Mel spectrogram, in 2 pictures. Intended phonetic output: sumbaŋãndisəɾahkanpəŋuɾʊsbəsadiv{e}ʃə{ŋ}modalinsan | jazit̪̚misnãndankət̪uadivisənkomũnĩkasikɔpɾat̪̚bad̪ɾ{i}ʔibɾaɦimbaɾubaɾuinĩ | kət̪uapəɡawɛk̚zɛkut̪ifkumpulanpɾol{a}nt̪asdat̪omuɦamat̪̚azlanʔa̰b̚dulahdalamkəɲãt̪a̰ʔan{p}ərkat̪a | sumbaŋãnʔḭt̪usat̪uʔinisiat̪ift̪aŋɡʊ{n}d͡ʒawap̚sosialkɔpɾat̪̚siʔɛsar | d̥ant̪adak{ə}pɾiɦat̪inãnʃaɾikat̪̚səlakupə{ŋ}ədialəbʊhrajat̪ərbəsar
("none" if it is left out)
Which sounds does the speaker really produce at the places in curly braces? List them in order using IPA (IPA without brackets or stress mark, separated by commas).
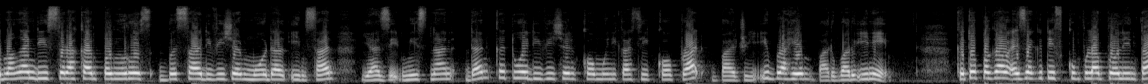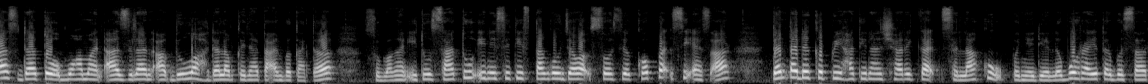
i, n, i, i, b, ŋ, ə, ɲ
